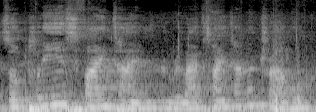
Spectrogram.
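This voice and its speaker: A woman from Cameroon, a travel agent, giving a friendly, urging pitch to an event crowd. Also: expressive, measured pace. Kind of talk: short promotional pitch at an event. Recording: echoey room, distant mic, clear noise.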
